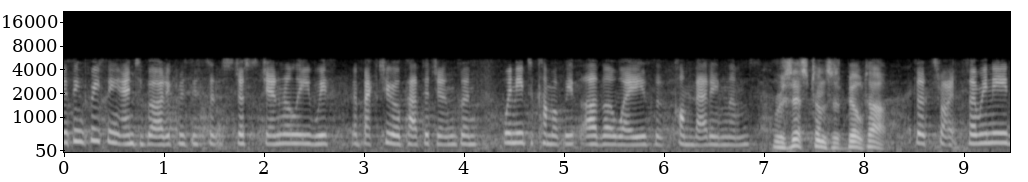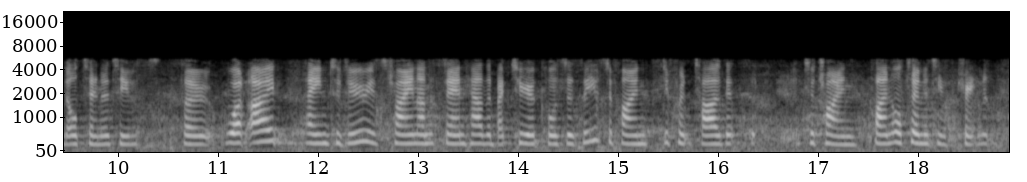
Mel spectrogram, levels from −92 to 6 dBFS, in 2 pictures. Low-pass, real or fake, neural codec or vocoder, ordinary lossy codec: 5.4 kHz; fake; codec, 16 kHz, 4 kbps, FunCodec, trained on Chinese and English, 50 frames a second; Opus, 64 kbps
